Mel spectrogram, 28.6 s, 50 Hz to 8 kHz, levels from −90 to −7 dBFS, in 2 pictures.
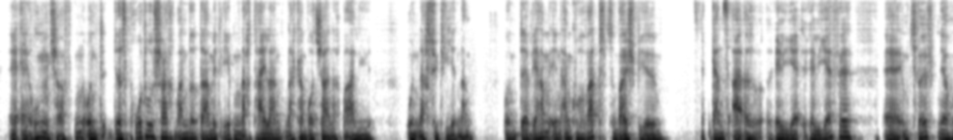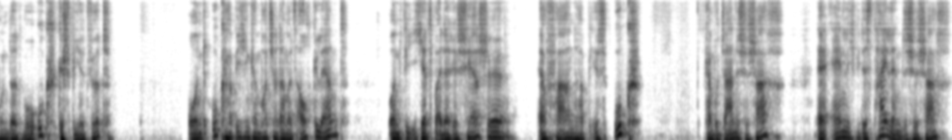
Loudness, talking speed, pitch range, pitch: -22 LUFS, 135 wpm, 80-105 Hz, 90 Hz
